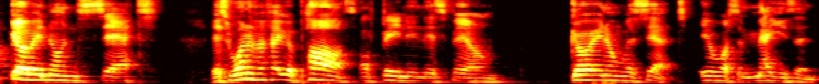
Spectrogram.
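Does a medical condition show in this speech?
Yes: Down syndrome.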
